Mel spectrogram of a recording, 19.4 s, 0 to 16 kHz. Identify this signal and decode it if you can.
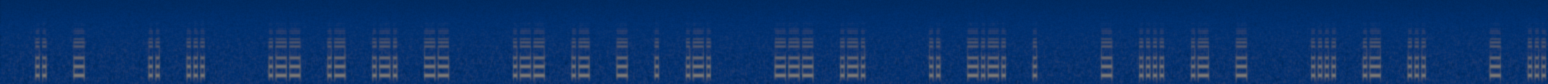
Morse code, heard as electronic beeps, machine-sent, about 28 wpm, spaced as for 17 wpm, 390 Hz. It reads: IT IS WARM WATER OR ICE THAT HAS …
